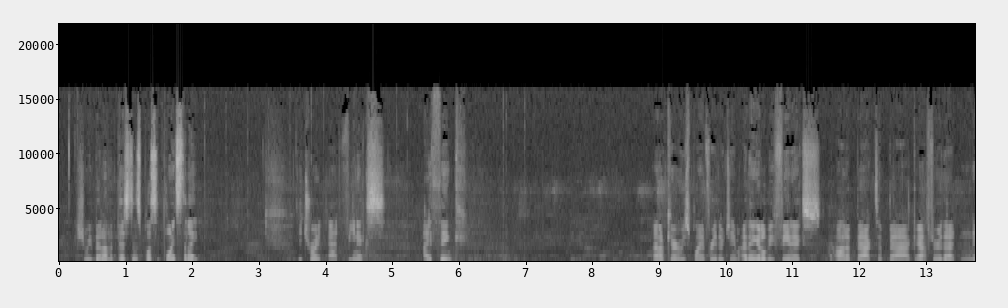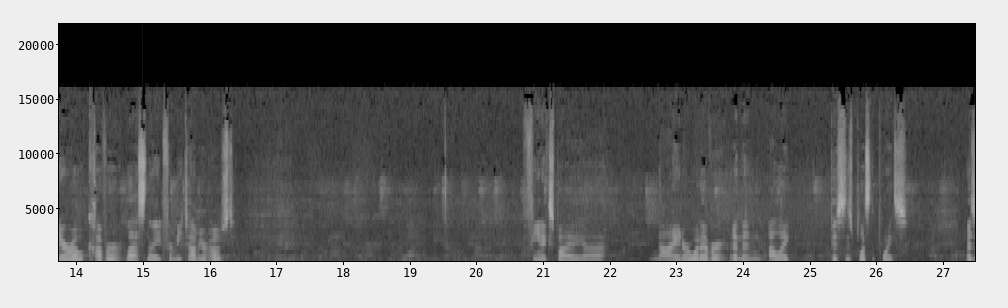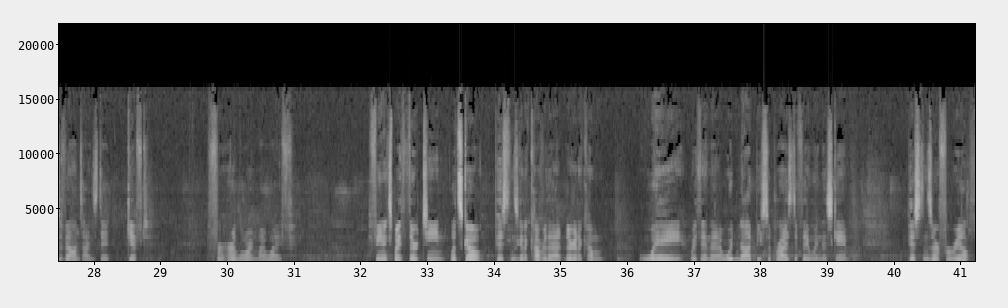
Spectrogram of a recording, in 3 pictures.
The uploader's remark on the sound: Live from Dimond Slice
